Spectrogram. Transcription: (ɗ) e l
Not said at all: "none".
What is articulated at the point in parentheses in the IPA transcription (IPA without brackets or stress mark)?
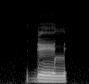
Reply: ɗ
